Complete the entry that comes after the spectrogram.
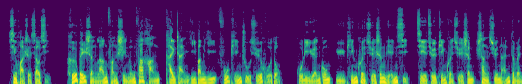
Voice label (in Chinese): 新闻播报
